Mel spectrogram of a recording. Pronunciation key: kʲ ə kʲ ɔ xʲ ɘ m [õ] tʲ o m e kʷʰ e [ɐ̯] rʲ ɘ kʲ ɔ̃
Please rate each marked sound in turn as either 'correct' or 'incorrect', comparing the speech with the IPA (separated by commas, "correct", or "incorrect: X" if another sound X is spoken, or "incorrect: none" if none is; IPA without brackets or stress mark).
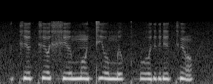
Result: correct, incorrect: o̯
